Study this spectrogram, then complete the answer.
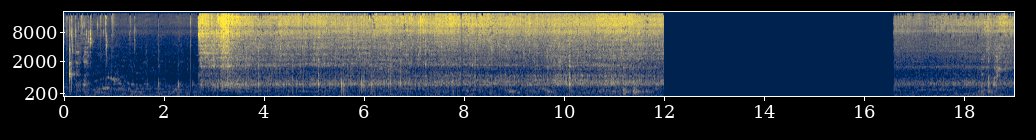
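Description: Fennel seeds and onions are sautéed in a pan for goat leg paya, a steady hiss and crackle that swells after a quieter start, cut off by a silent gap before the sizzle returns.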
